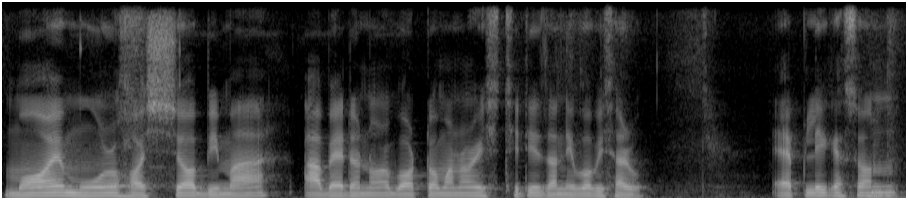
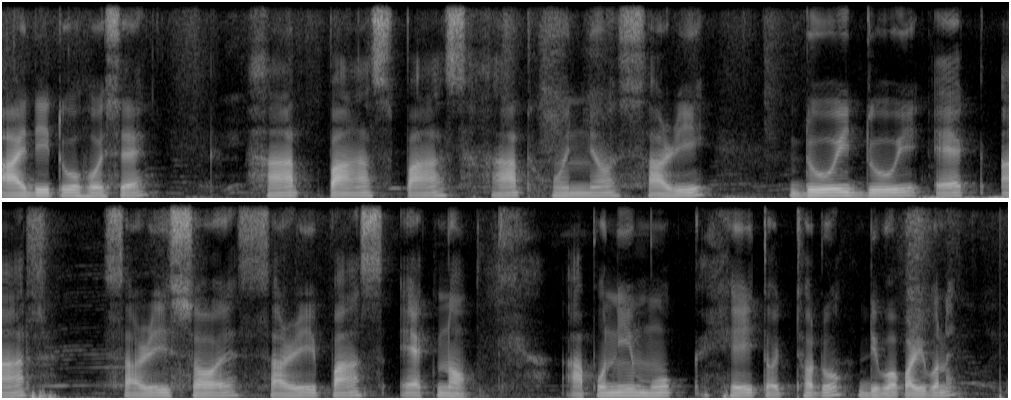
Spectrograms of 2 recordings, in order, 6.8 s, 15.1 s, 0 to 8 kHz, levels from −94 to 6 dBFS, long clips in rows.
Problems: none marked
